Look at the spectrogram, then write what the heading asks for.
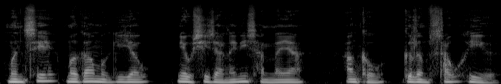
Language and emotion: Bodo, fearful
